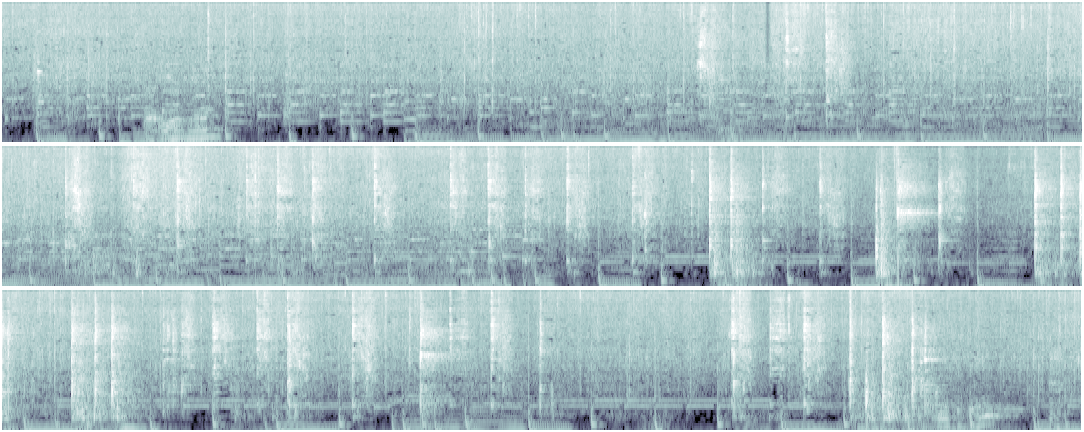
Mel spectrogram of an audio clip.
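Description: Stir-frying in a steel wok: food sizzling steadily in hot oil while a metal wok spatula scrapes and clanks against the pan. The scraping strokes come more often in the second half.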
